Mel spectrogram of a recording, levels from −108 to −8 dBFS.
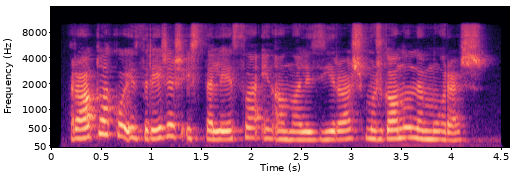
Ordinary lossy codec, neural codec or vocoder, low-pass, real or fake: none; vocoder, 22.05 kHz, 80 mel bands, WaveNeXt; 9.9 kHz; fake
